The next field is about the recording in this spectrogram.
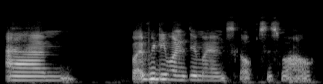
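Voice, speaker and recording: A woman, a toy customizer being interviewed, talking modestly with many pauses and little laughs. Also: mid-range voice, steady tone, creaky, fairly bright tone, dry recording. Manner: modest, hesitant, many ums, laughs often. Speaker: guest artist and toy customizer. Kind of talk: casual podcast interview. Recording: dull lo-fi sound.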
